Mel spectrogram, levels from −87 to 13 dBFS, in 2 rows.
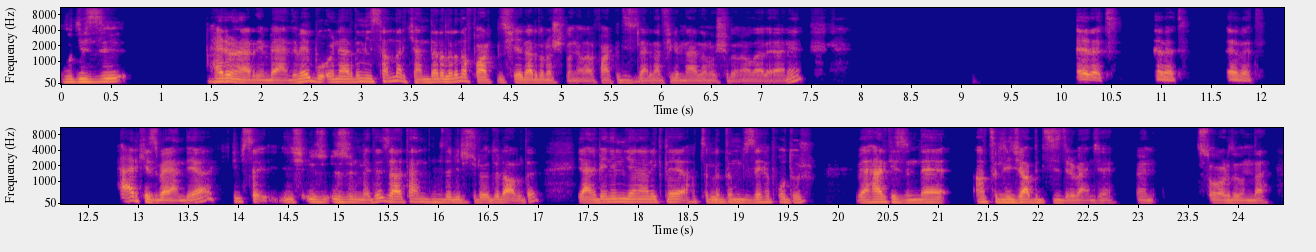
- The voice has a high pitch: No, low, 105 Hz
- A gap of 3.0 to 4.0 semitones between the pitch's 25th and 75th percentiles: Yes, average, 3.3 semitones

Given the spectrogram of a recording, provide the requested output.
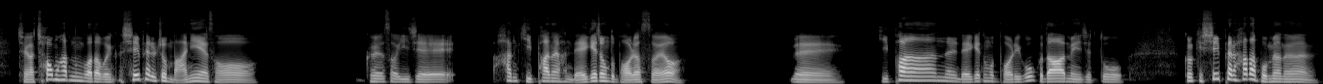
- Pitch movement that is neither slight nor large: No, wide, 6.0 semitones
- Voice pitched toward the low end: Yes, low, 130 Hz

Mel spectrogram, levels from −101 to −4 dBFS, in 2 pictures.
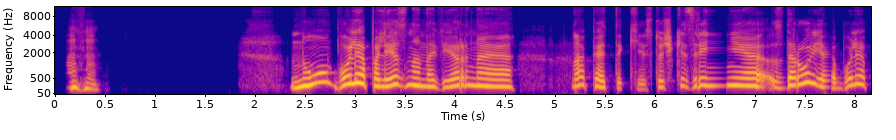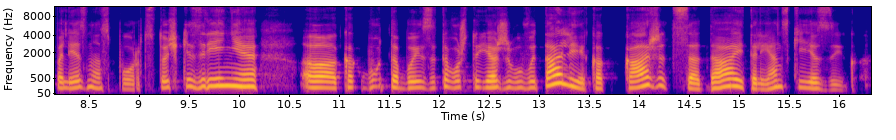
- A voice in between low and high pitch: No, high, 210 Hz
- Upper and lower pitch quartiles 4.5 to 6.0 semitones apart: Yes, average, 5.0 semitones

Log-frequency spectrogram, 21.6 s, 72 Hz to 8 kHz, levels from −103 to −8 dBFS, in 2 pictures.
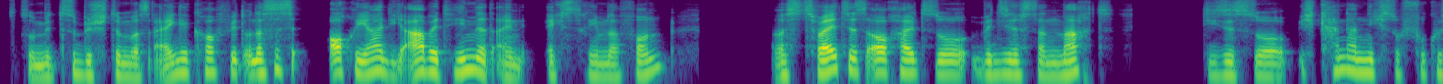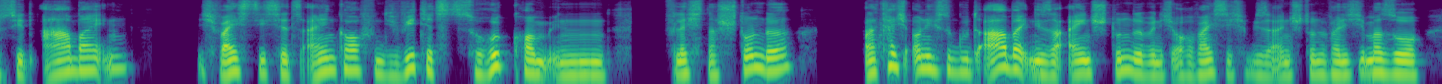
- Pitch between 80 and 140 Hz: Yes, low, 135 Hz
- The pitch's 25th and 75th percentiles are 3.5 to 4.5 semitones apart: No, average, 3.0 semitones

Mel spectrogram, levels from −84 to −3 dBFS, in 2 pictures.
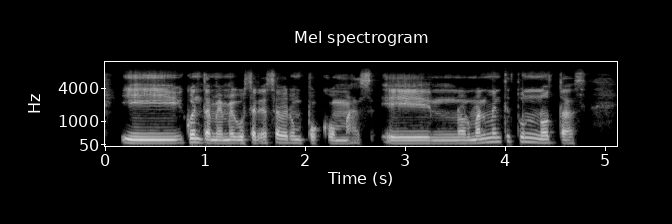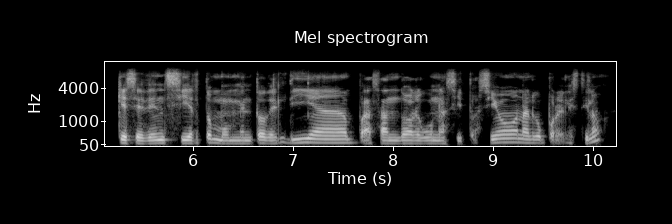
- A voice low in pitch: Yes, low, 125 Hz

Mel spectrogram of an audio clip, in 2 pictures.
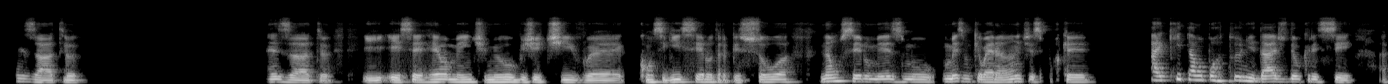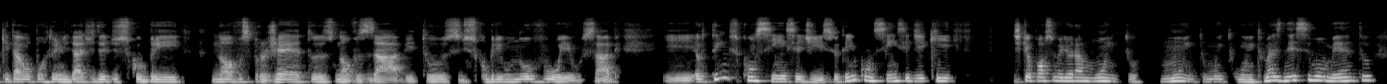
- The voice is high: No, low, 115 Hz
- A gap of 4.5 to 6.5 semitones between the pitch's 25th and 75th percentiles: Yes, average, 4.8 semitones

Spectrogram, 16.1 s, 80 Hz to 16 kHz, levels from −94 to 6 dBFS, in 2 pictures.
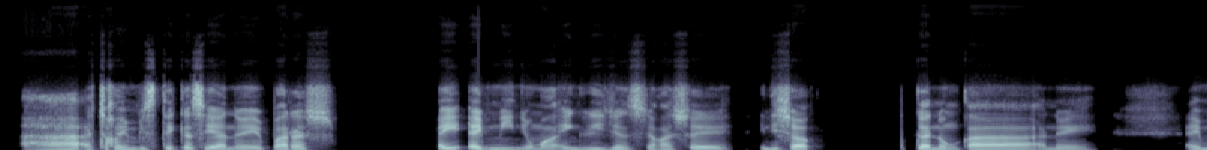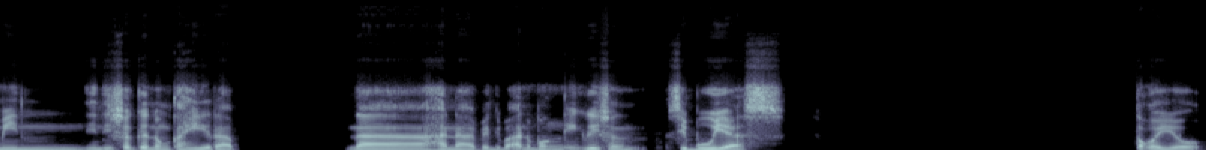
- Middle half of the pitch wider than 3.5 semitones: Yes, average, 4.0 semitones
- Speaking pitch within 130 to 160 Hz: No, low, 115 Hz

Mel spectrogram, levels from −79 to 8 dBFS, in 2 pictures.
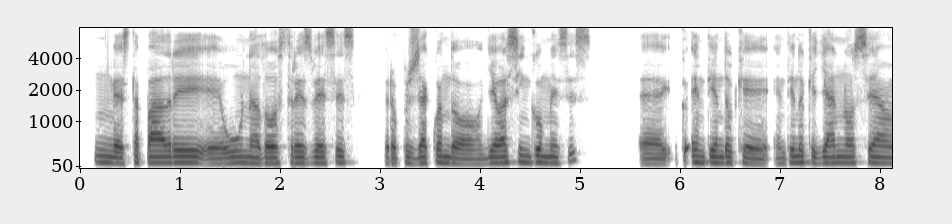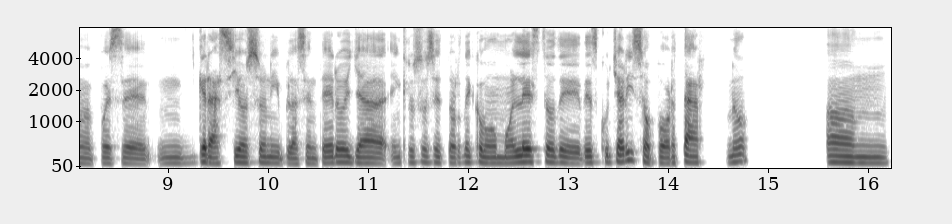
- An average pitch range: No, narrow, 2.0 semitones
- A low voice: Yes, low, 125 Hz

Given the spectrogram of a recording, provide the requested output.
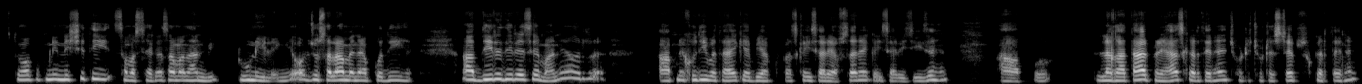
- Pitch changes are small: No, average, 3.2 semitones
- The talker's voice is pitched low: No, medium, 185 Hz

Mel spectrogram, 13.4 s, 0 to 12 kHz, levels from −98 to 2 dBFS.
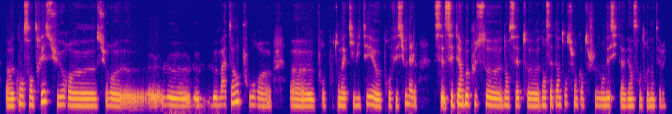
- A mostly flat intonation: No, average, 3.5 semitones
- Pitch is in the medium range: Yes, medium, 180 Hz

